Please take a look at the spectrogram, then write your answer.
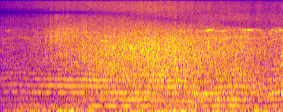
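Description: Three drones hovering overhead during a fire-fighting test with retardants and water, giving a steady high buzzing drone with wavering tones that swells slightly louder over several seconds, with no talk.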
